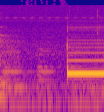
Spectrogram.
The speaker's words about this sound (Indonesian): oke okay, berdering ayo dong berdering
